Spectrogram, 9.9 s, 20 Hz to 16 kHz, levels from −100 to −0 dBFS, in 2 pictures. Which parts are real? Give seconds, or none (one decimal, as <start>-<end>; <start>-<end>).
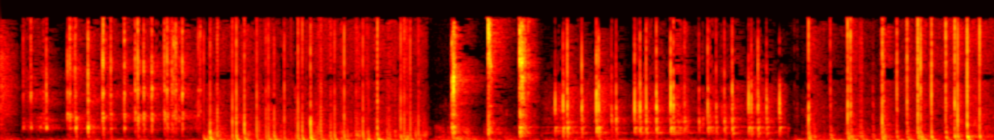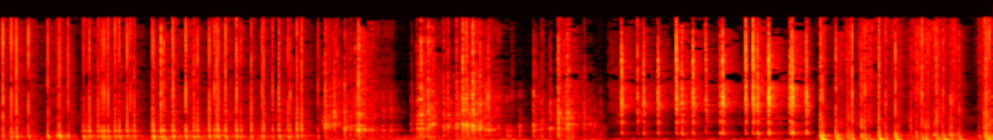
0.0-4.3; 5.3-6.9; 7.4-9.9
